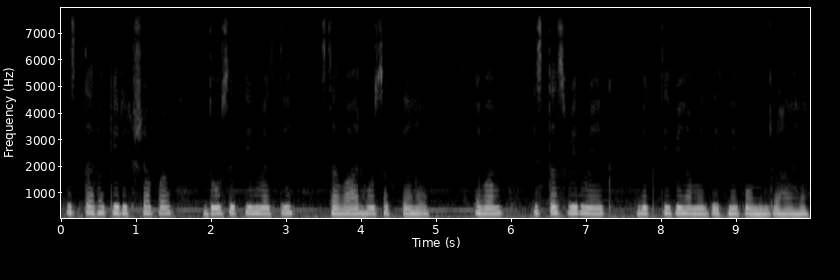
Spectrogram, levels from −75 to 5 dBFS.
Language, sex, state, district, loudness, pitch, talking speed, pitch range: Hindi, female, Bihar, Kishanganj, -25 LUFS, 215 Hz, 155 wpm, 205-225 Hz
